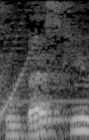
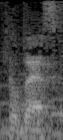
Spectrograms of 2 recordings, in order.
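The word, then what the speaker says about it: Kelbesque: So I was going to say, Kulbescu, is that his name? Kilbesk is how I pronounce it.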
